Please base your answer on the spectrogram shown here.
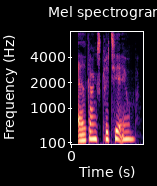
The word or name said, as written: adgangskriterium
